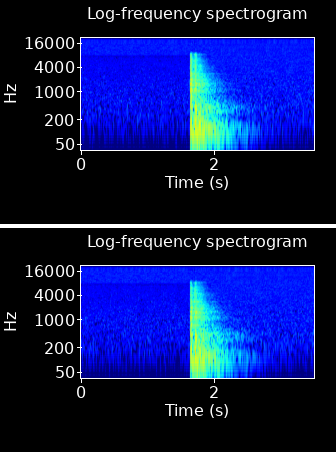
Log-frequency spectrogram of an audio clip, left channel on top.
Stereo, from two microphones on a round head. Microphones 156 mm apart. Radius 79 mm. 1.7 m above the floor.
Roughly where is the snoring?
Left.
